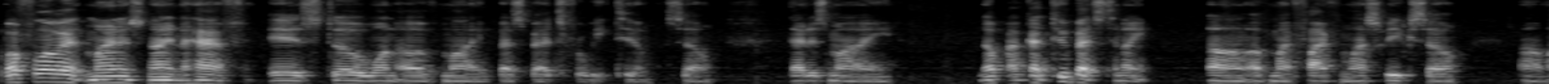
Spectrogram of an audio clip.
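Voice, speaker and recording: A hoarse man co-hosting a casual sports betting chat, easygoing, with a few slips and fillers. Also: low voice, normal speed. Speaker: podcast co-host.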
